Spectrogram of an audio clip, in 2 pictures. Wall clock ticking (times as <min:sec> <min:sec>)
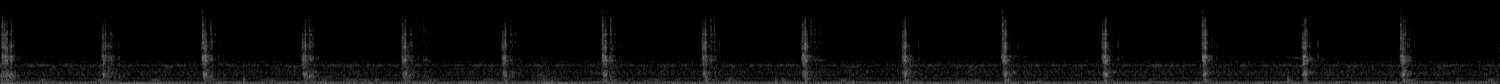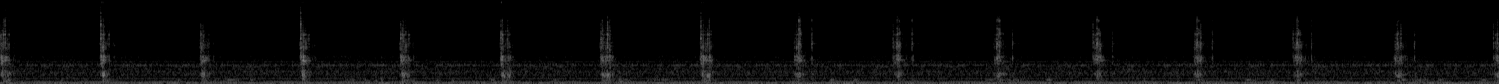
0:00.0 0:00.3, 0:01.0 0:01.3, 0:02.0 0:02.3, 0:03.0 0:03.3, 0:04.0 0:04.4, 0:05.0 0:05.3, 0:06.0 0:06.2, 0:07.0 0:07.2, 0:08.0 0:08.2, 0:09.0 0:09.2, 0:10.0 0:10.3, 0:11.0 0:11.3, 0:12.0 0:12.2, 0:13.0 0:13.3, 0:14.0 0:14.2, 0:15.0 0:15.2, 0:16.0 0:16.2, 0:17.0 0:17.2, 0:18.0 0:18.2, 0:19.0 0:19.2, 0:20.0 0:20.2, 0:21.0 0:21.2, 0:22.0 0:22.2, 0:22.9 0:23.2, 0:23.9 0:24.2, 0:24.9 0:25.2, 0:25.9 0:26.2, 0:26.9 0:27.2, 0:27.9 0:28.2, 0:28.9 0:29.2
